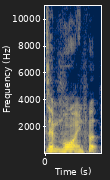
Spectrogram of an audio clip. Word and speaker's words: Des Moines: Des Moines, Iowa. – Des Moines. – Des Moines. – Des Moines. – Yeah. Okay, fair enough. I got it fairly right. – That's how it's pronounced, Des Moines.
